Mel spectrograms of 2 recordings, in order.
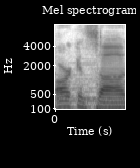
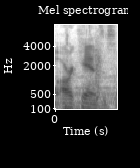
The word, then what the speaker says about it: Arkansas: They're like Kansas, but with an R. Oh, not just R. Arkansas? Arkansas? Yeah, okay. So Arkansas.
